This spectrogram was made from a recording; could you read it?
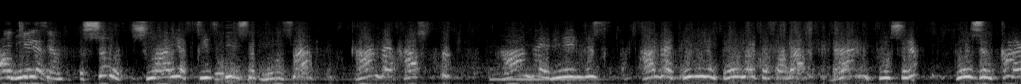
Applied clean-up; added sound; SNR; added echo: neural separator model SepFormer DNS4.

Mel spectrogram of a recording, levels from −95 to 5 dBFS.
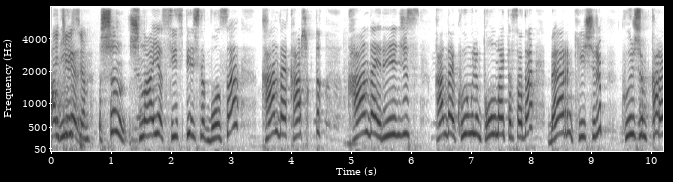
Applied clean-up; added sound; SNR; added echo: none; none; none; none.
